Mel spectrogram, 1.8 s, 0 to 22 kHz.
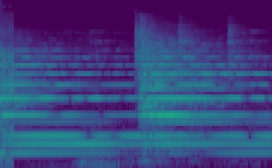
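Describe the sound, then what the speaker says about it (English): A church bell from a 1904 church rings with a clear, sustained metallic tone, and fresh strikes land at about one second and one and a half seconds as the earlier resonance slowly decays. "The bell from the original church, built in 1904, is rung every Sunday."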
